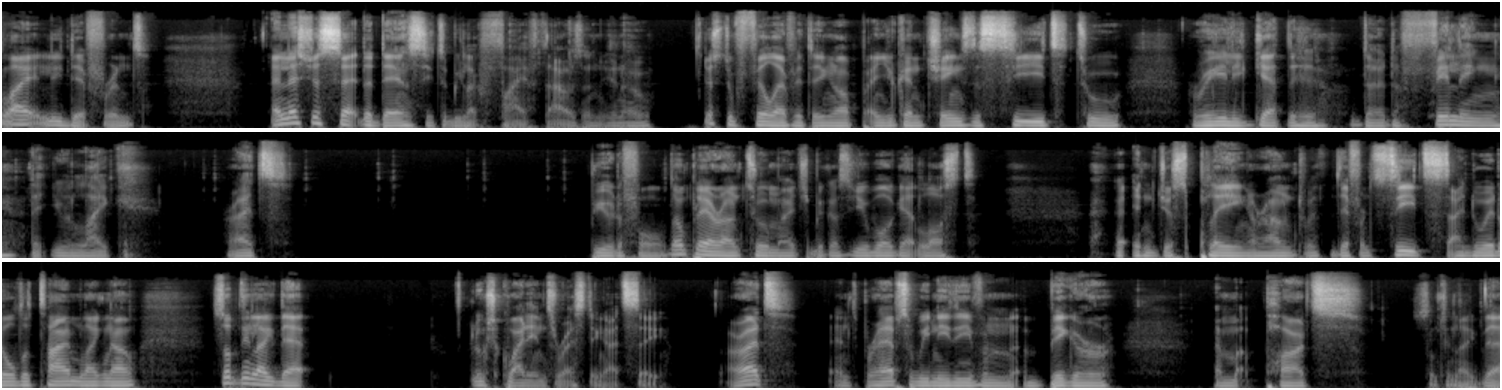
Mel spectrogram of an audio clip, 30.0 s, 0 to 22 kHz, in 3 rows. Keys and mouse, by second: 1.3 middle click, 2.3-3.8 drag, 3.8 0, 5.1 shift+middle drag, 6.1 click, 7.3 click, 7.9 click, 8.5 click, 9.1 click, 9.8 click, 10.3 click, 11.6 click, 12.2 click, 12.8 click, 13.4 click, 14.1 click, 14.7 click, 15.3 click, 16.6-17.3 middle drag, 18.8 click, 19.3 click, 20.9-22.8 middle drag, 23.4 click, 26.6 middle click, 26.9 middle click, 27.6-29.3 shift+drag.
